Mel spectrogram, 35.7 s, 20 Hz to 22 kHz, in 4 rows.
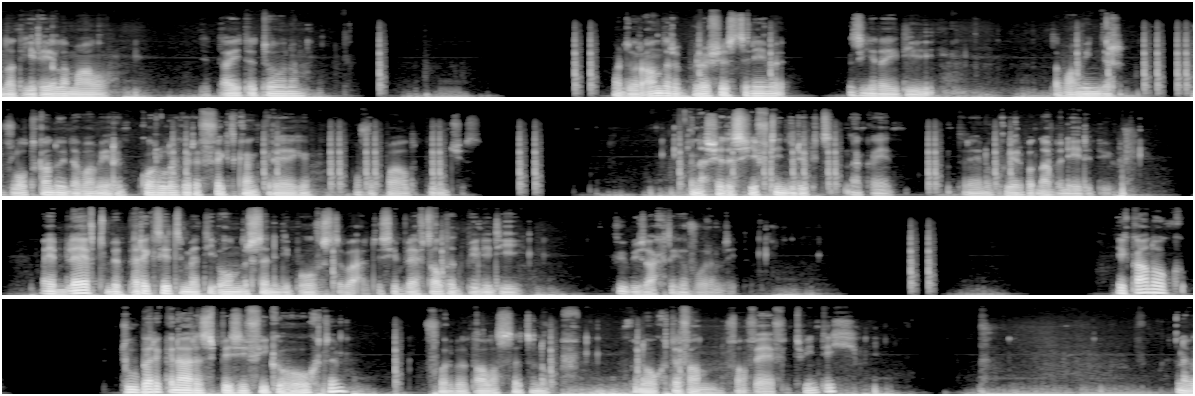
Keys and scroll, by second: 33.3-34.3 typing.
